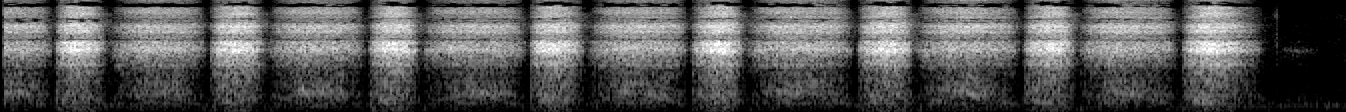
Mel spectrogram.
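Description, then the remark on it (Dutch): Rapid, forceful breathing in and out through the nose as a breathing exercise, the abdominal muscles pulled toward the back on each exhale; about a dozen sharp hissing pulses in a steady quick rhythm, each breath clear and strong, ending abruptly into near silence. “je gaat snel in en uitademen door de neus.”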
